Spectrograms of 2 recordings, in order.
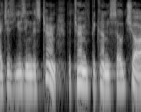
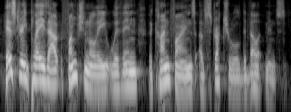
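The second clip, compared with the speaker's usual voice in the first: slower, for note-takers; dictating. Shown as a demonstration. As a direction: read it slowly so they can write. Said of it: "I should have read it more slowly".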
